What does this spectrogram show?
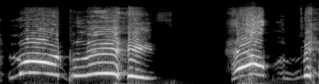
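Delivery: loud, high wailing plea; crying out to God. Retold or imitated. Calling out to God, overheard outside the room door, crying out. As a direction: re-enact a desperate, tearful shout for help. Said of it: "full on crying".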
